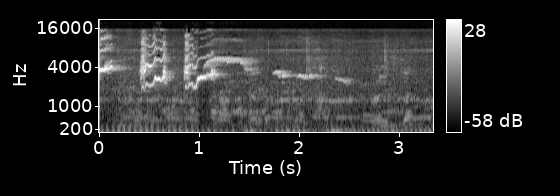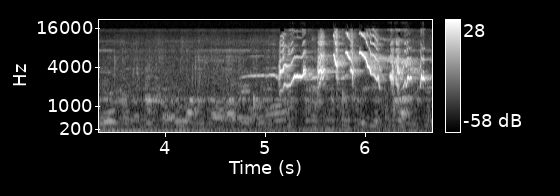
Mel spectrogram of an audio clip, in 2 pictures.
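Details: Oriental magpie-robin with sharp, clear provoking notes; brief whistled phrases at the start, a quieter stretch with low hum and soft background calls, then a loud burst of rapid sharp notes at the end.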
